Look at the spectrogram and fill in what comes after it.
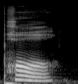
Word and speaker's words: pull: 比如说刚才讲到的这个 pull，不管英音还是美音，这个词正确的发音都是发 o pull pull。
